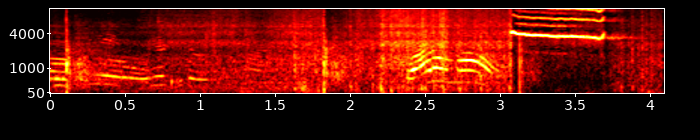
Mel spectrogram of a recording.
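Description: Backyard fireworks: a few sharp pops, then near the end a loud, high whistle lasting about half a second that drops slightly in pitch, from a whistling firework.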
